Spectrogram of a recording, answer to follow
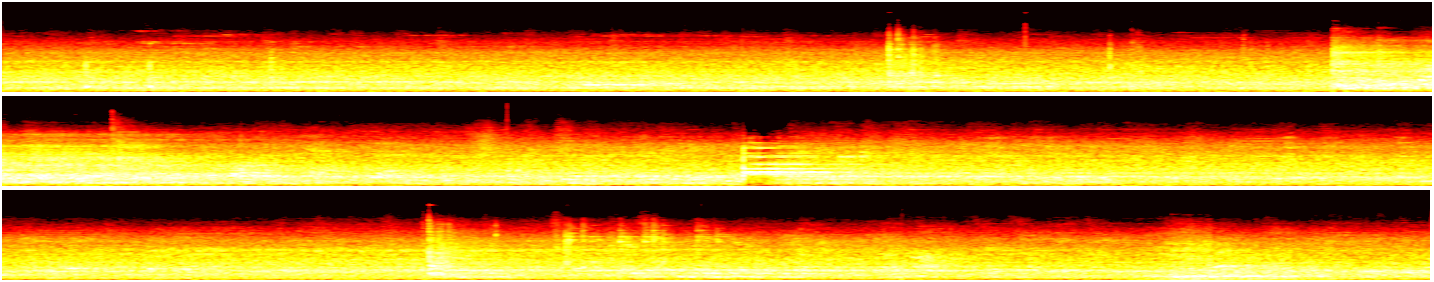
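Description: Steady hum of workshop machinery holding a couple of steady tones, with a few sharp metal clinks and knocks as a cast-iron taper bush and pulley are handled.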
